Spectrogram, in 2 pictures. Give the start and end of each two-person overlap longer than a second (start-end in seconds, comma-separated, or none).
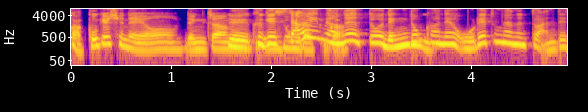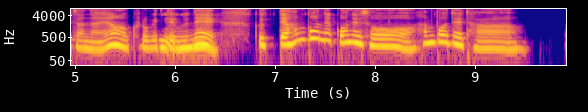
1.5-2.8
